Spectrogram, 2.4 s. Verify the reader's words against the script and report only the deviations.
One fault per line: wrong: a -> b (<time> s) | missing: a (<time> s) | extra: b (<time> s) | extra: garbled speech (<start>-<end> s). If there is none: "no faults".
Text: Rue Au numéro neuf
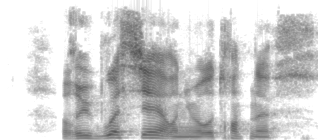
extra: Boissière (0.7 s)
extra: trente (1.6 s)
